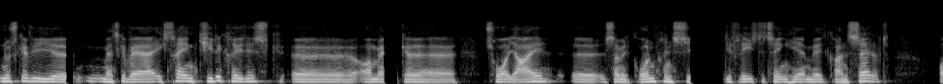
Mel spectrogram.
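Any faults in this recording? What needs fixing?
Lost AMR speech frames: radio errors corrupted runs of frames, so the decoder filled each gap by repeating the last good pitch and vocal-tract settings at falling gain. At 0.65–0.79 s the sound briefly drops to near silence. At 3.83–4.00 s it drops to near silence. At 6.90–7.26 s it drains to silence, then returns weak or rough. Stronger error protection or better radio coverage on the link would prevent these dropouts.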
